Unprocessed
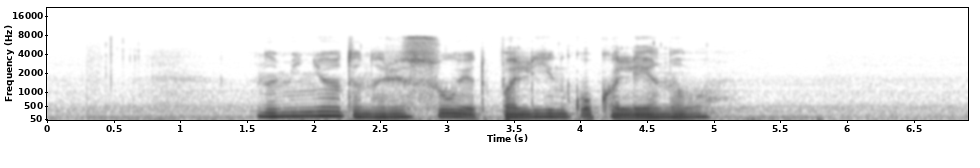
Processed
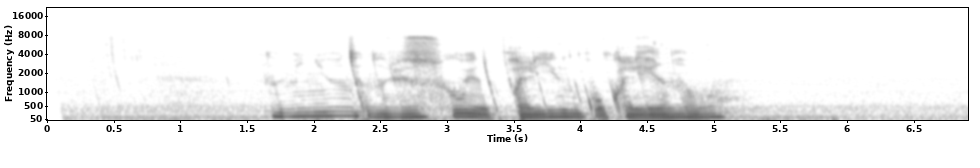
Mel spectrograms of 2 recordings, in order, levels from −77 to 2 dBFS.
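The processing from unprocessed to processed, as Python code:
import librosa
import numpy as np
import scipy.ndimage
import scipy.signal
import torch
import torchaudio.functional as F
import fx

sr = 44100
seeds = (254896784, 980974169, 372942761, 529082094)

y = fx.over_compress(x, sr, threshold_db=-23.0, ratio=-0.5, at=(1.65, 2.55))
y = fx.dispersion(y, sr, late='lows', ms=113.0, hz=1300.0)
y = y * librosa.db_to_amplitude(-9.0)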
